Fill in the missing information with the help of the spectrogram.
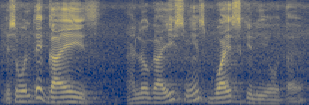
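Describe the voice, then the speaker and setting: A man teaching English pronunciation, slowly spelling out words letter by letter and repeating them. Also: medium pitch, big pitch swings, slight background noise, rough recording. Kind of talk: spoken classroom-style lesson.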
